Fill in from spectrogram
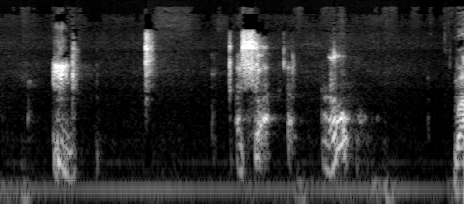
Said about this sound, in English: I'll cover for you while you clear your throat.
